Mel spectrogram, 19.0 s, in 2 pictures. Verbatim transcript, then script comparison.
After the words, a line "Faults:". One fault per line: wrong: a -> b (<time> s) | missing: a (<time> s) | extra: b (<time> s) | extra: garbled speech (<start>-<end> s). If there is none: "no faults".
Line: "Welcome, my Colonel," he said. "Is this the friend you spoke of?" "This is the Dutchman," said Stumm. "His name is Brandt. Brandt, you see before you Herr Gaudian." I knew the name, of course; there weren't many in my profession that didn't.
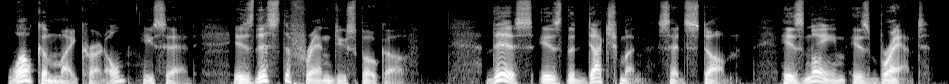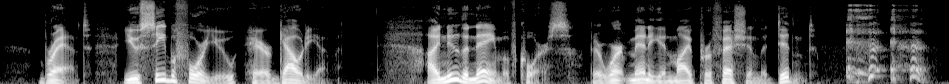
"Welcome, my Colonel," he said. "Is this the friend you spoke of?" "This is the Dutchman," said Stumm. "His name is Brandt. Brandt, you see before you Herr Gaudian." I knew the name, of course; there weren't many in my profession that didn't.
Faults:
no faults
